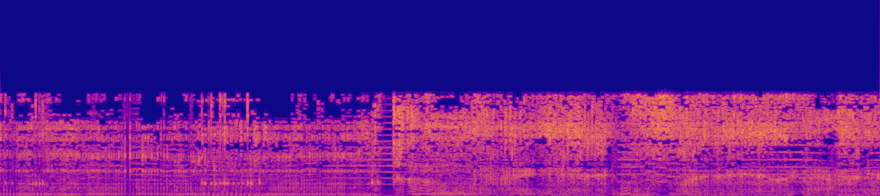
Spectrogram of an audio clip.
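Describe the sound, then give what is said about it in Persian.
A voice imitates snoring on both the inhale and the exhale, producing rough, rattling grunts and raspy drawn breaths that repeat in a few cycles. “بنابراین شما توفیقی دارید که از دو صدای جداگونه در یک خروپوف بهره‌مند بشید.”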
